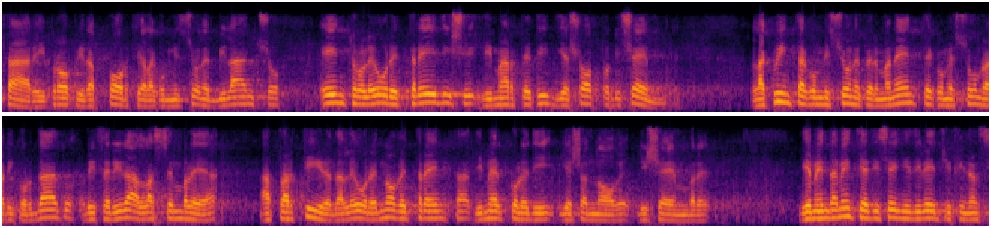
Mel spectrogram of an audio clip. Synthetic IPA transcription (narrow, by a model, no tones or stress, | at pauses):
t̪aːɾeipɾɔːpɾirapːɔrt̪ialːakomːisːjoːnebilant͡ʃo | ent̪ɾoleoːɾet̪ɾɛːd̪it͡ʃid̪imart̪ed̪id̪jɛt͡ʃɔt̪ːod̪it͡ʃɛmbɾe | lakwint̪akomːisːjoːnepermanɛnt̪ekomɛsːombɾarikord̪aːt̪orifeɾiɾaːlːasːemblɛːa | apːart̪iːɾed̪alːeoːɾenɔːvet̪ːɾɛnt̪ad̪imɛrkoled̪id̪jɛt͡ʃanːɔːved̪it͡ʃɛmbɾe | ʎiemend̪ament̪iajd̪izeɲːid̪ilɛd͡ʒːifinant̪s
